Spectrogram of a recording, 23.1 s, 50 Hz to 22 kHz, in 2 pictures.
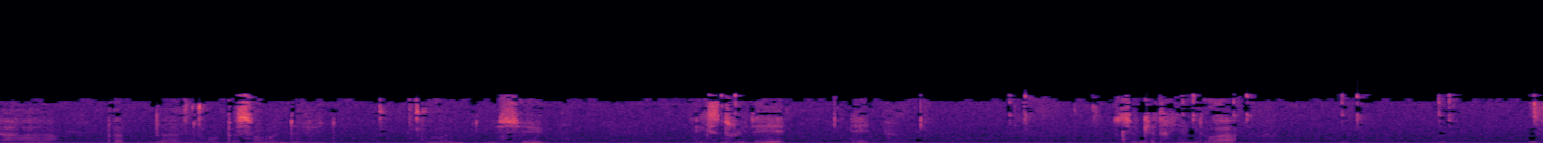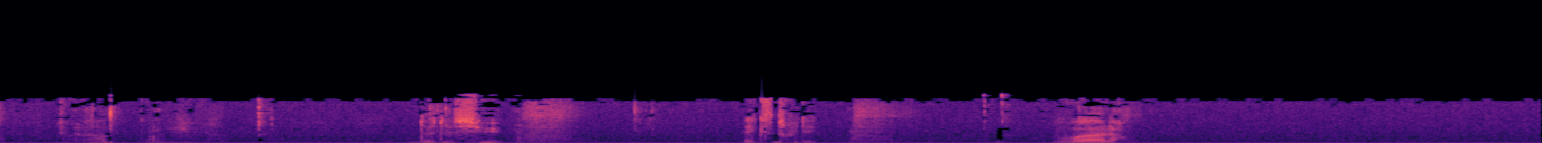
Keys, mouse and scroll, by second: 0.0 KP_1, 1.7 KP_7, 3.3 e, 5.9 click, 6.6-8.4 middle drag, 8.0-13.4 right drag, 12.6 KP_3, 13.9 KP_1, 15.2 KP_7, 16.7 e, 19.5 click, 20.1-21.9 middle drag.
